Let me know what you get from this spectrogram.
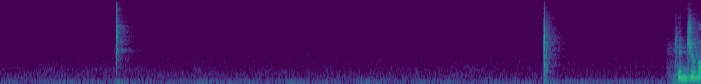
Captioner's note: light clicks; clapboard clicks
